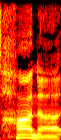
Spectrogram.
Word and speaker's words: Hannah: Hannah arant okay uh you might pronounce this Hanah if you're in ger Germany but she did uh immigrate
